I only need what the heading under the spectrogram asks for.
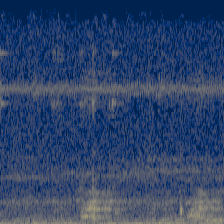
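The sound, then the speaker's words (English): Faint barking from an agitated dog going for a boy, a few short yelping barks standing out briefly against steady low background noise. “Oh, that doggy's going mad, isn't he? Yeah. That dog's barking at him, so he wants to go for that dog as well, doesn't he?”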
